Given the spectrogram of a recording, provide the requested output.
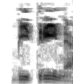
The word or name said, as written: vitrina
